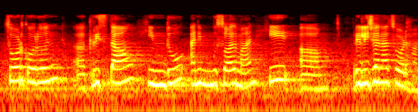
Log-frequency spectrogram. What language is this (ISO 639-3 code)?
kok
